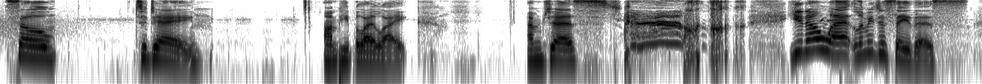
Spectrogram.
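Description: Deep-voiced woman in her 30s hosting, sarcastic and blunt, smooth clear tone, dry close sound. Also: big pitch swings, drawn-out words, pauses often, fairly bright tone, dry recording. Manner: candid, sarcastic, says "like" often. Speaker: host. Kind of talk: casual commentary.

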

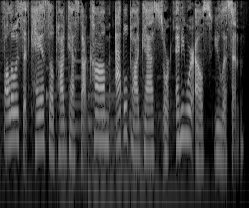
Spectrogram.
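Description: A woman's voice: lowish voice, lively intonation, normal speed, soft background music. A woman journalist reading scripted narration for a podcast promo.

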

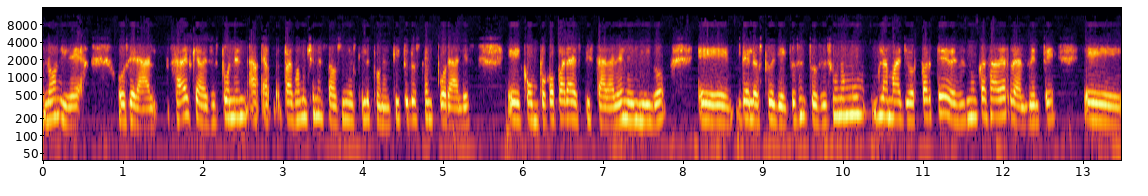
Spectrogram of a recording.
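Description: A Colombian woman speaks over a tinny, phone-like line with a dry sound. She is an actress being interviewed, and she talks at length with frequent fillers. Her pace stays relaxed and thoughtful. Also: fairly low pitch, dry recording. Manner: thoughtful, many fillers and restarts.

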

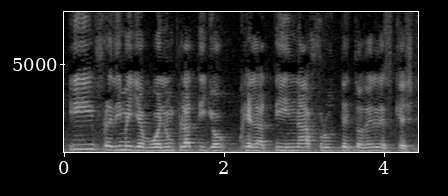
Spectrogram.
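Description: A woman's voice: mid-range voice, steady tone, normal speed, slight background noise. A Mexican woman telling what she ate in a chatty, savoring way, full of little diminutives. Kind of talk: chatty food story.

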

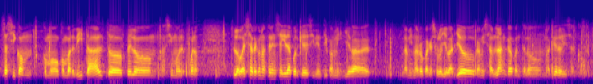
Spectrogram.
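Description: Audio drama scientist played by a man: deep, halting, awkward, noisy phone-quality voicemail. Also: natural voice. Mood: awkward, hesitant. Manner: halting, flustered. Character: awkward, hesitant male cloning-lab scientist. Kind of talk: acted voicemail announcement. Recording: tinny noisy phone line.

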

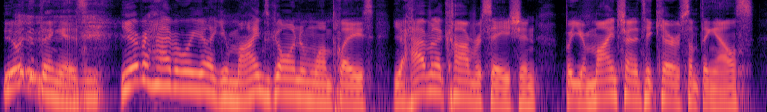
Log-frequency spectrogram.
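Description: A man in his thirties co-hosting a podcast, bantering in a casual, joking way with quick restarts. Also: medium pitch, lively intonation. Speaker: podcast co-host. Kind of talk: casual chat.

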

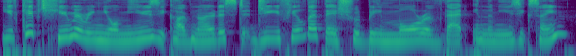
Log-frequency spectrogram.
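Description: A woman with a lowish voice asks short, measured interview questions. The recording is dry, with no room sound. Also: animated, no room sound.

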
